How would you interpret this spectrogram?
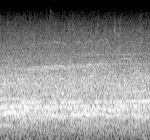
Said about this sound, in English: Those cheers and screams for Eric Whittaker back on stage and gesturing modestly to the singers before stepping forwards to take a bow.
